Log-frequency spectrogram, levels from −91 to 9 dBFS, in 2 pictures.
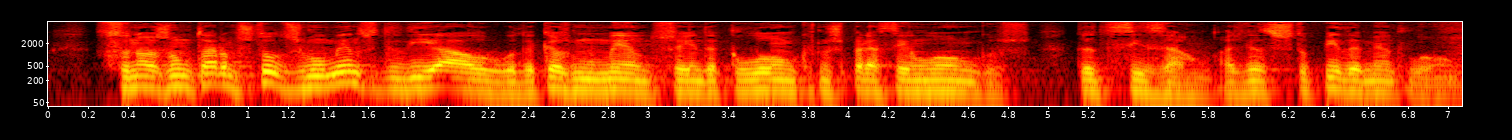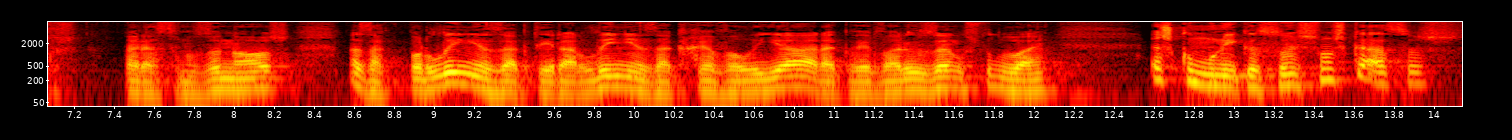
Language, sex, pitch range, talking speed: Portuguese, male, 105-130 Hz, 205 wpm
